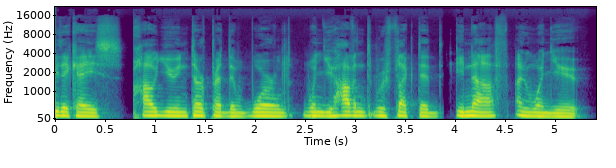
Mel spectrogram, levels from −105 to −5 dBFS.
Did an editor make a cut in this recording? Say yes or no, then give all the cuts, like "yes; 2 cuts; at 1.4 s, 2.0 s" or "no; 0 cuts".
yes; 2 cuts; at 0.8 s, 3.9 s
